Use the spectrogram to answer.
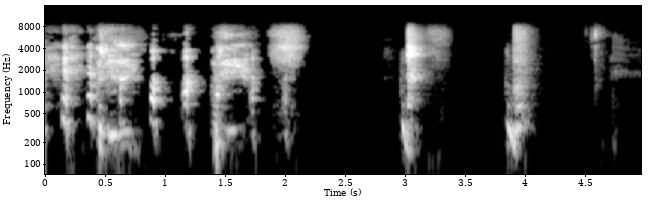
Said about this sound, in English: Ladies and gentlemen, he is coughing.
